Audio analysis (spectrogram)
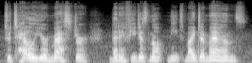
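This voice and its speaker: Man doing a raised, slow, pompous magus spirit for an audio story, archaic and haughty. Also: on the high side, animated, faint music behind. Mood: enraged. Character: arrogant male magus spirit, pompous and theatrical.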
